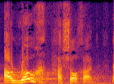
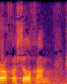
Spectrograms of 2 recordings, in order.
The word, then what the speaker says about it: Aruch HaShulchan: The Pasuk there says, Aruch HaShulchan, not Aruch HaShulchan, Aruch HaShulchan.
